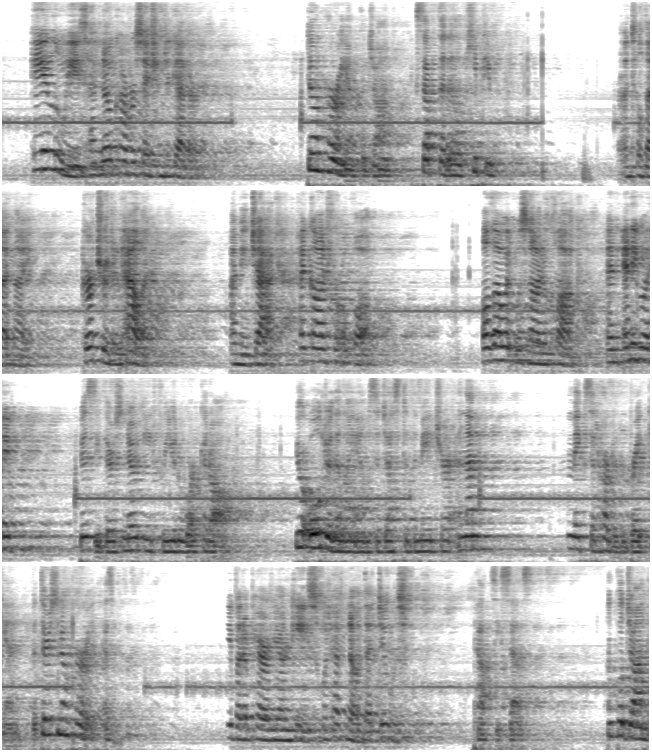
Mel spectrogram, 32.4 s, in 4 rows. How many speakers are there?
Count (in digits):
2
